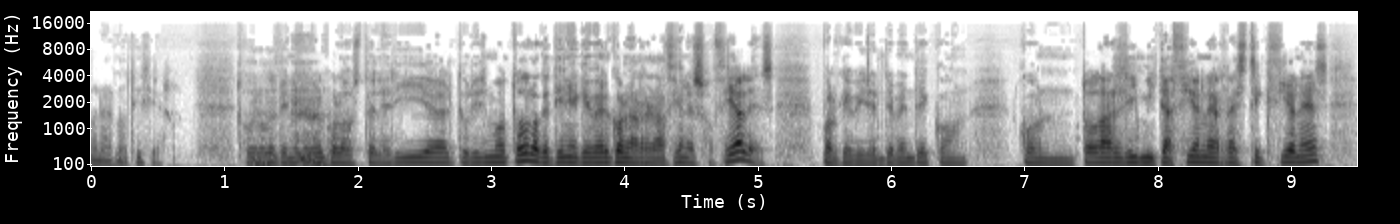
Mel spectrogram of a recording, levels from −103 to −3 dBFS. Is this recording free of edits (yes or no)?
no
